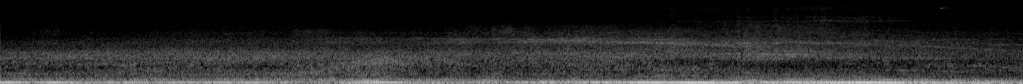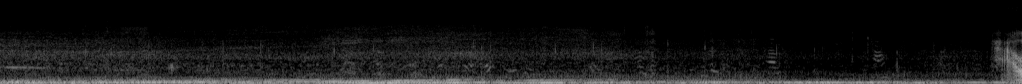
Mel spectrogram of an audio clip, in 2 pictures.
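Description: Stroller wheels roll on pavement.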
